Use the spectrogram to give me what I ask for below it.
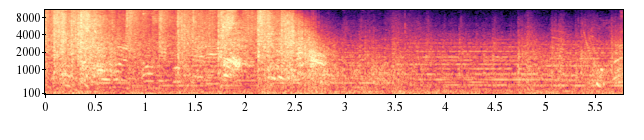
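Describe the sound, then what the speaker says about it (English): Video game gunfire directed at the player during a spooky-game speedrun, a dense, busy barrage of shots and crashes that thins out midway while a voice talks over it. "Someone's shooting at me."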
